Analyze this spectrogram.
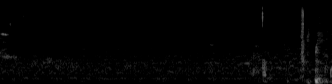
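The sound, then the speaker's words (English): Near-silence, then a quick cluster of soft, wet slurping and lip-smacking sounds as someone sips a lychee milk drink, with no talking. “I just took a sip.”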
